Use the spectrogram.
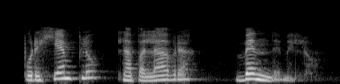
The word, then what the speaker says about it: véndemelo: por ejemplo la palabra véndemelo véndemelo se acentúa en la sílaba anterior a la antepenúltima sílaba véndemelo todas las palabras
